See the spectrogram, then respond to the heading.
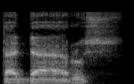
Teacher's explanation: Kita panjangkan 2 harakat. Tadarusun kita waqafkan dia jadilah tadarus. Waqaf dengan sukun mendatang kepada huruf sin yang hujungnya tadarus.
